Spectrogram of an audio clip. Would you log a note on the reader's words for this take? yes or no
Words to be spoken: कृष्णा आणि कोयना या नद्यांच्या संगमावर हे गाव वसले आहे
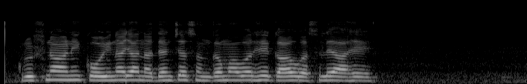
no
